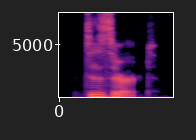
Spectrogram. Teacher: if you stress the second syllable dessert, you're talking about cake after dinner.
